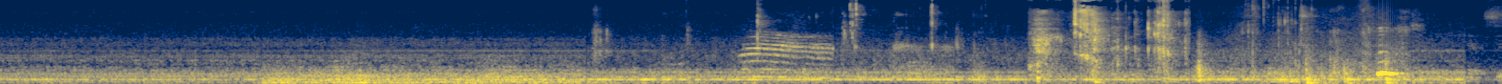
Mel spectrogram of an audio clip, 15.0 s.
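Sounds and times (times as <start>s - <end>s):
crunchy snack chewing: 10.4s - 13.1s.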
